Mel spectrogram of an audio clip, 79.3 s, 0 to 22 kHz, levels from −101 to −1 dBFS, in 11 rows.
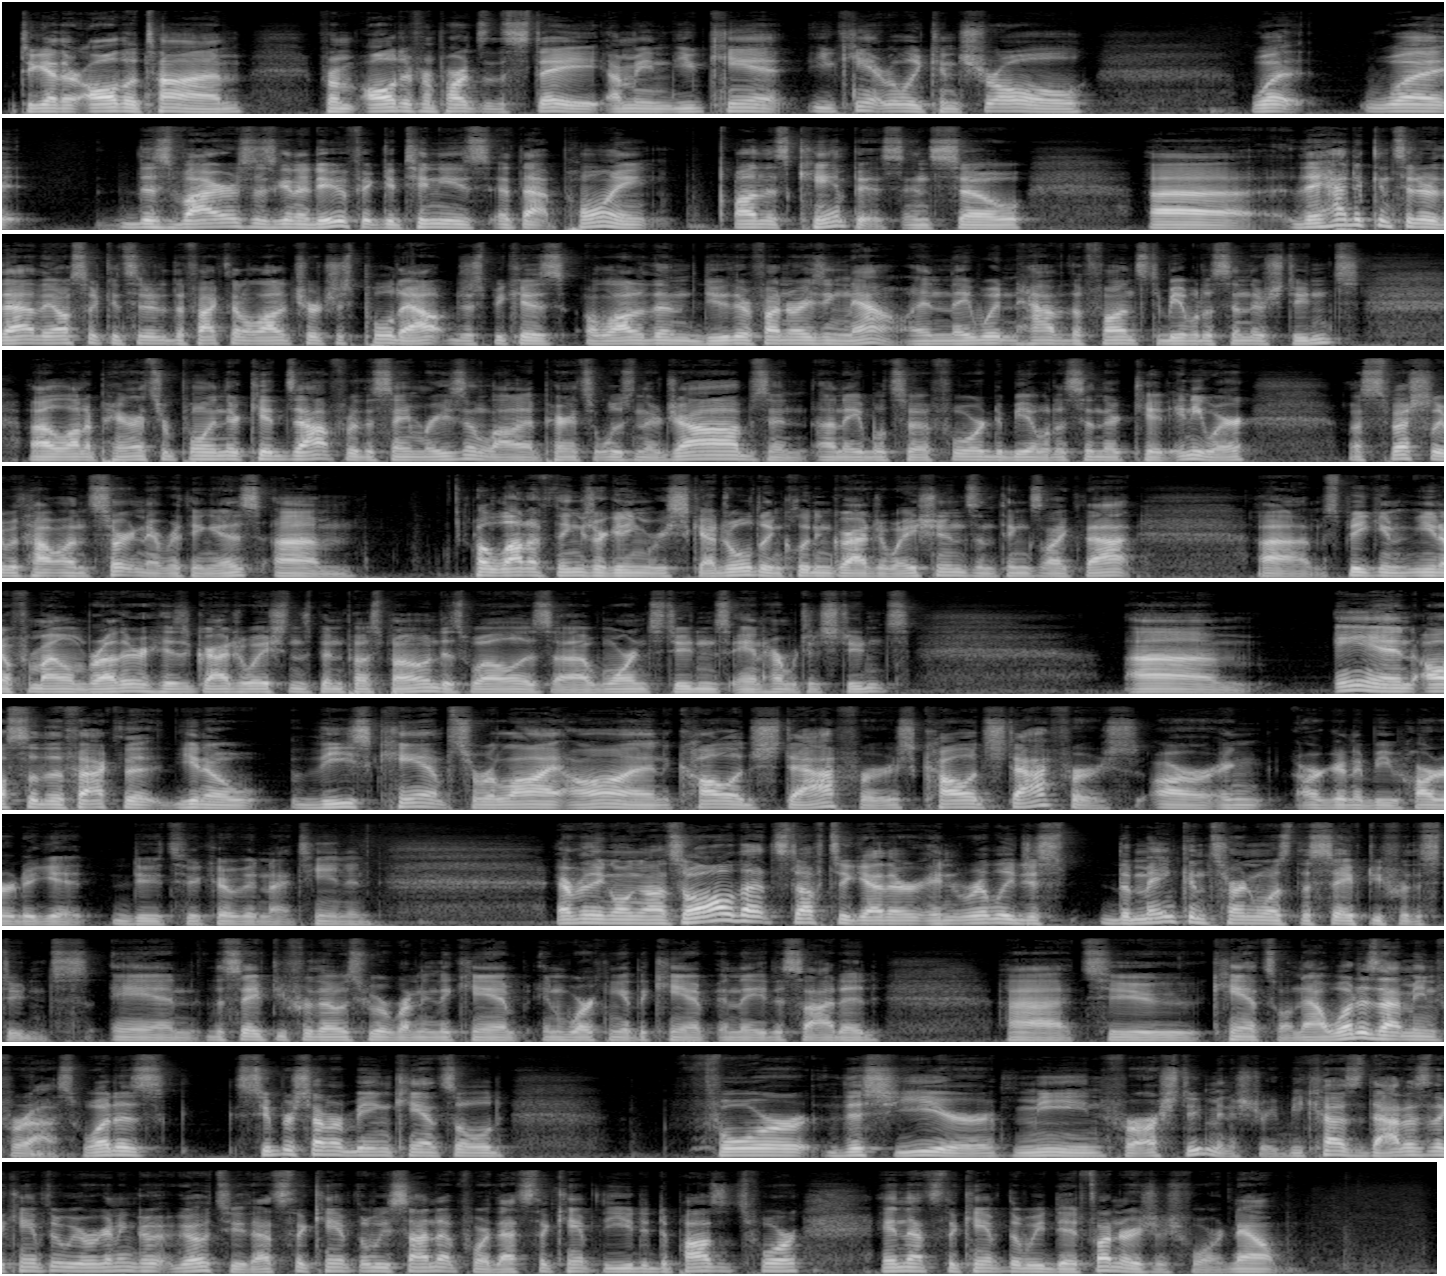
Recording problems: none

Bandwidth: 15.5 kHz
